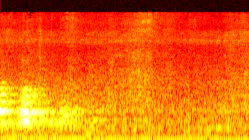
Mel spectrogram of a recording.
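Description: A short high-pitched cry that trails off in the first half second, followed by faint steady background noise.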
